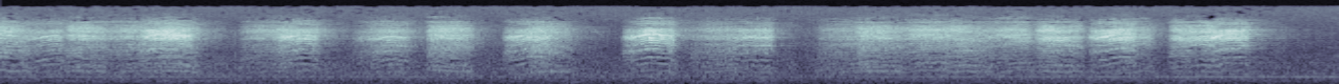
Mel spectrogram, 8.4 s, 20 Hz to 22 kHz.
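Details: Eurasian jays hidden in spruce trees, recorded 13 September 2024, one perched at the very top of a spruce; harsh, rasping screeches in short bursts, repeated irregularly about every two to three seconds, with a steady faint hum underneath.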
